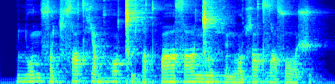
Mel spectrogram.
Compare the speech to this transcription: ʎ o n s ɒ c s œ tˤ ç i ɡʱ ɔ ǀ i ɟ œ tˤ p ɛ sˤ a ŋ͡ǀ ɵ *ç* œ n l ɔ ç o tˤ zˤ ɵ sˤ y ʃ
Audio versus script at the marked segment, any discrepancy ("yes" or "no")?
no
